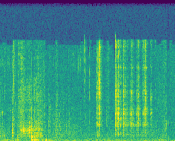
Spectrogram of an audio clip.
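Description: Near silence: room tone with a few faint clicks, about half a second and a little over a second in.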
